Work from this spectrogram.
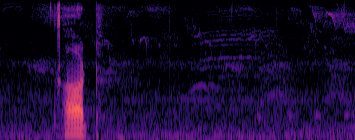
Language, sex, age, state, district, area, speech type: Hindi, male, 30-45, Madhya Pradesh, Hoshangabad, rural, read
